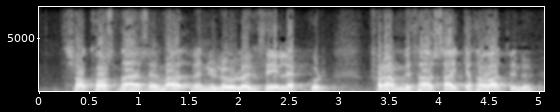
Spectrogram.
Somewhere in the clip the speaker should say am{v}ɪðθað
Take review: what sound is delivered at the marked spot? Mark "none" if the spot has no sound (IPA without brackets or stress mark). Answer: v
